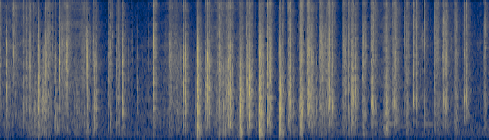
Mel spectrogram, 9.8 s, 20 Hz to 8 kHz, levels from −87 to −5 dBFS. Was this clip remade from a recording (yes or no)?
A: no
